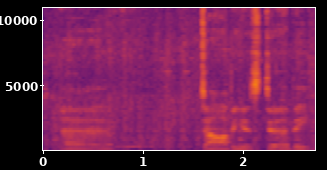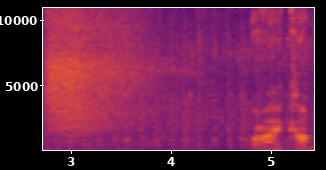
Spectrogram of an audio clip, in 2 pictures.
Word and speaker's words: Derby: on the stania 8fs and I think I pronounced uh Derby as Derby or I can't remember which video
